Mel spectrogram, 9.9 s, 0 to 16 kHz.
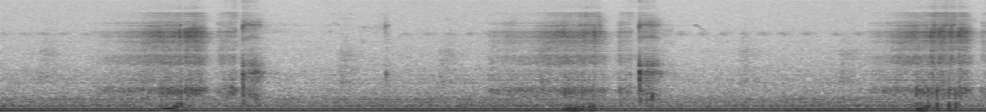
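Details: Light snoring, soft low snores about every four seconds (roughly 15 a minute), over steady household hum with faint clicks and footsteps from background ice maker, clock and walking sounds.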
